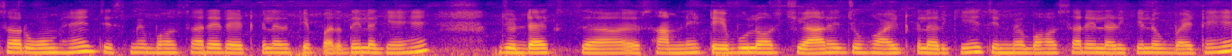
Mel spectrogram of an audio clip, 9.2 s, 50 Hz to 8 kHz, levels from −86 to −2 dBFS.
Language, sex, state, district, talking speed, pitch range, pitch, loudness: Hindi, female, Uttar Pradesh, Hamirpur, 200 wpm, 175-190 Hz, 185 Hz, -19 LUFS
